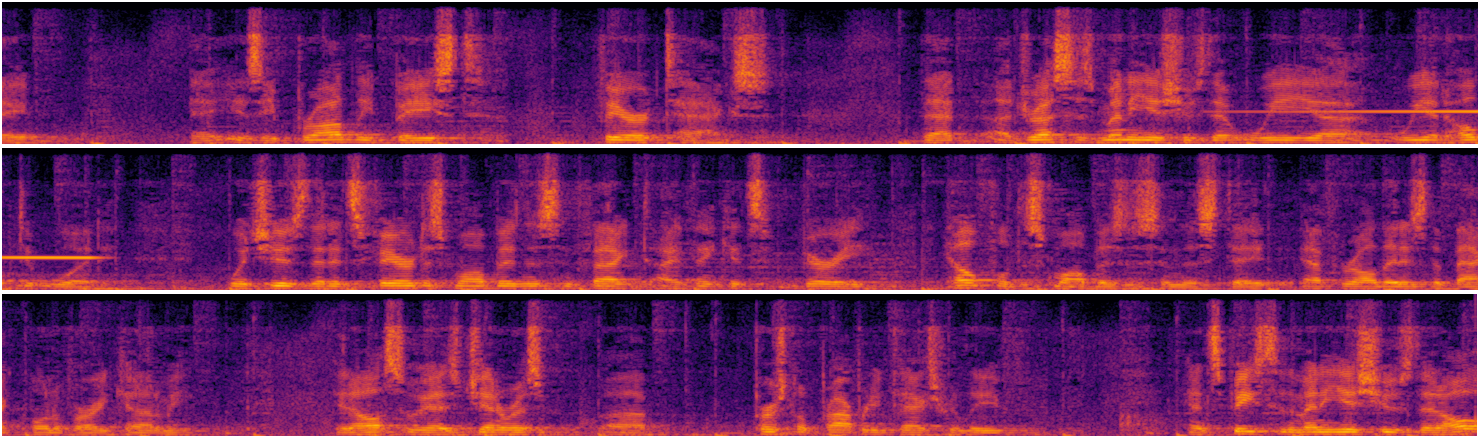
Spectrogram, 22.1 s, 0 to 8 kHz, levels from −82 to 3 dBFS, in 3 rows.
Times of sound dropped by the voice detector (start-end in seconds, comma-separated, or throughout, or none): 17.66-17.75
